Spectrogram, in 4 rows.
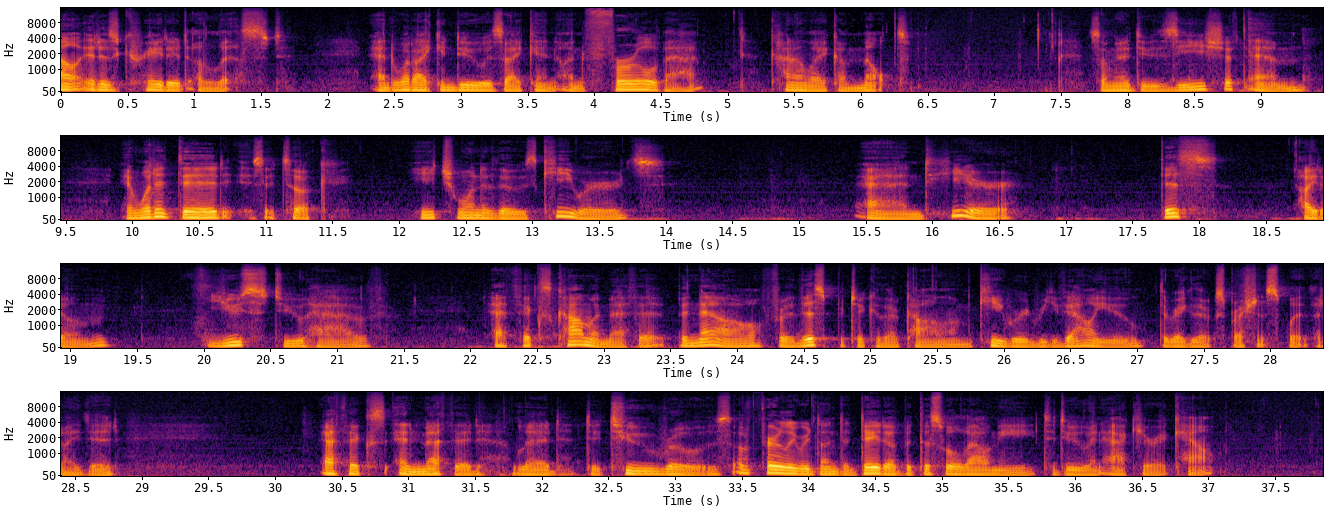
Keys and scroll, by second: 8.4 z, 8.9 shift+m, 13.2 Down, 13.7 Right, 14.7 Right, 16.2 Down, 16.9 Up, 17.8 Down, 18.6 Up, 22.4 Left, 23.1 Right, 30.9 Down, 31.7 Up, 32.2 Down, 34.5 Up.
